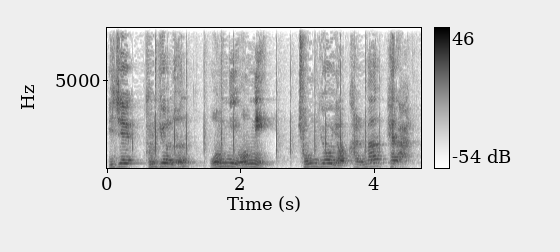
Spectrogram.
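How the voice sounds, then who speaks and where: A man's voice: sits high, slow, mellow. A man voicing a bossy male king casually laying down a decree, heard in an echoey room. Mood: commanding. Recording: echoey room, faint noise.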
